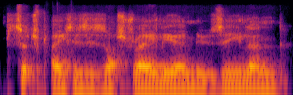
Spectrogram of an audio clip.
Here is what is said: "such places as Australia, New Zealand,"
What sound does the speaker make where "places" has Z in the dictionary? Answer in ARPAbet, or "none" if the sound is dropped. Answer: Z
